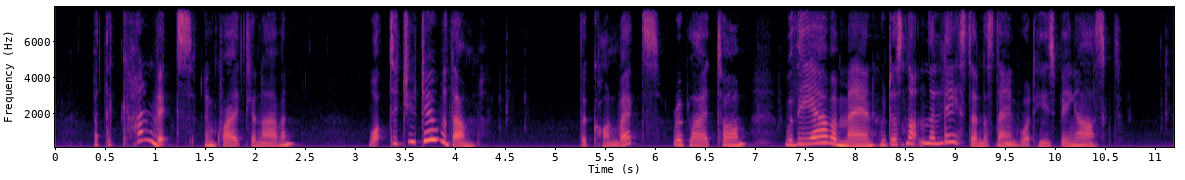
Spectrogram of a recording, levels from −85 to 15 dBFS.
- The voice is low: No, high, 220 Hz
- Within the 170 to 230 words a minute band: Yes, average, 175 wpm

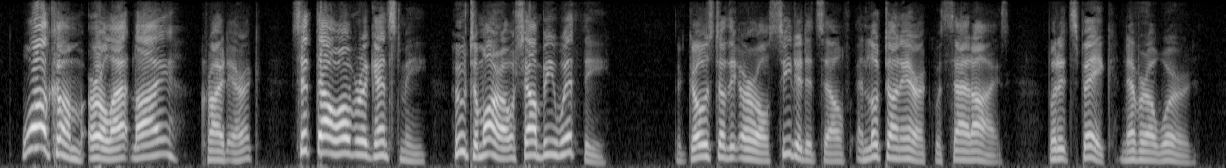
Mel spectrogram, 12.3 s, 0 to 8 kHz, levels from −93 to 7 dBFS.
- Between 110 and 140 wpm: No, average, 180 wpm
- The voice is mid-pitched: Yes, medium, 180 Hz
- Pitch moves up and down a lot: Yes, wide, 7.6 semitones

